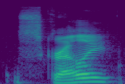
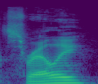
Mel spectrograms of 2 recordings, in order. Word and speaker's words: Shkreli: Martin douchebag yeah Martin shkreli skree Lee Felix I think it's I think the case silent so it's like this rally Martin shkreli I always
